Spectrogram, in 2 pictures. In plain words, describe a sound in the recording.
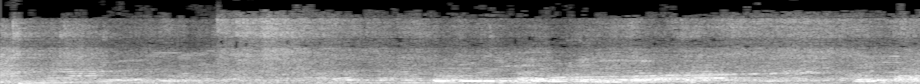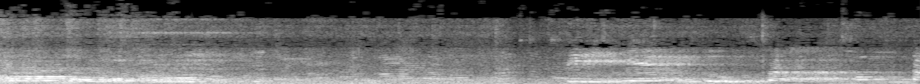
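A crowd of people murmurs and chatters.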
